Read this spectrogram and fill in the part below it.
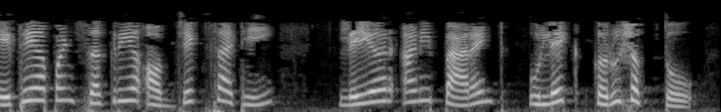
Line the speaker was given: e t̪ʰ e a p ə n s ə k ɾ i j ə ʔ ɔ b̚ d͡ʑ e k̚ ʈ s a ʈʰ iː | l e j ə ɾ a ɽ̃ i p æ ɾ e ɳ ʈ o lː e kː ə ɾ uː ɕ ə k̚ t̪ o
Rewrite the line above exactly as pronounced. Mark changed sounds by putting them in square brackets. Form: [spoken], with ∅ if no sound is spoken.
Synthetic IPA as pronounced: e t̪ʰ e a p ə [ɳ] s ə k ɾ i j ə ʔ ɔ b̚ d͡ʑ e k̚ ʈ s a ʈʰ iː | l e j ə ɾ a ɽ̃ i p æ ɾ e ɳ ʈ [u] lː e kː ə ɾ uː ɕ ə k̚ t̪ o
